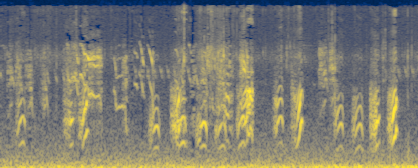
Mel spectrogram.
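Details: Grey-crowned babblers of a family group resident on a Victorian property, visiting water in hot weather and calling to each other: a busy chorus of short, nasal, arched notes, rapidly repeated and overlapping, with a low background rumble.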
